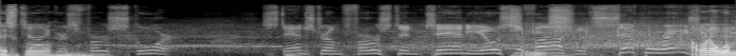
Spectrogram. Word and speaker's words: Iosivas: And Iosivas. That's how you pronounce it.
